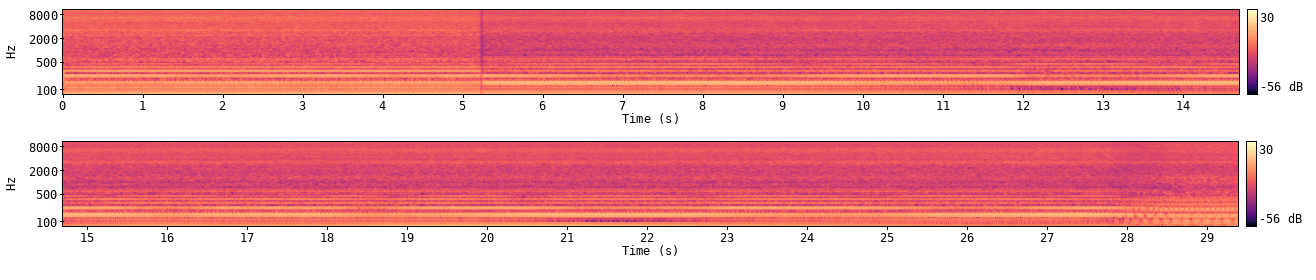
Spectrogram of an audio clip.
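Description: Steady drone of a small twin-engine propeller plane heard from inside the cabin, with a slow rise and fall in places as the engines drift in and out of step.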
